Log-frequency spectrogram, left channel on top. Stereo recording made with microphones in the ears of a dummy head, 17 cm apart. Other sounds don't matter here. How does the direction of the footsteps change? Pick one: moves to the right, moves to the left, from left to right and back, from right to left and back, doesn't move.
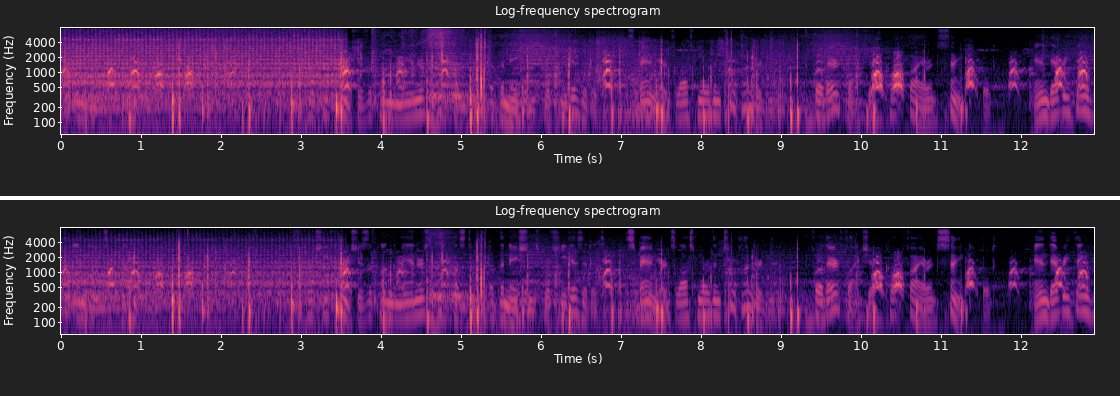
moves to the left.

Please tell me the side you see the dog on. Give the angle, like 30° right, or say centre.
70° left.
